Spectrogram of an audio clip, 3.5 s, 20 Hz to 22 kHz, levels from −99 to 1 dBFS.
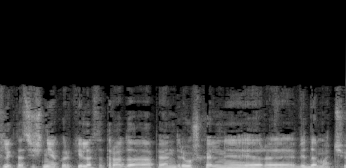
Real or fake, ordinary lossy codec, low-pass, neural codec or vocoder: real; MP3, 48 kbps; 10.8 kHz; none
